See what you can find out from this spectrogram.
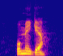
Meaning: omega (Greek letter)
- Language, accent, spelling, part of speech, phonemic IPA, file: French, France, oméga, noun, /ɔ.me.ɡa/, LL-Q150 (fra)-oméga.wav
